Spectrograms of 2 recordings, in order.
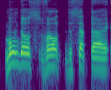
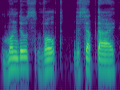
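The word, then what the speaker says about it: Mundus vult decipi: be deceived you know I pronounced that all up but it's Mundus vult decepi Ergo deceptor so it means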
